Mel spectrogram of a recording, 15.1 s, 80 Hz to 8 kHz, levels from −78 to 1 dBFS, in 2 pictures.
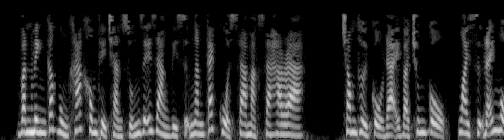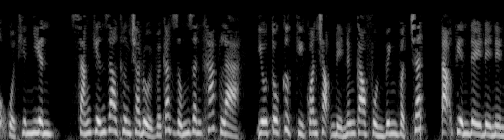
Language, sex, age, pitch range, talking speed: Vietnamese, female, 20-39, 195-250 Hz, 250 wpm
